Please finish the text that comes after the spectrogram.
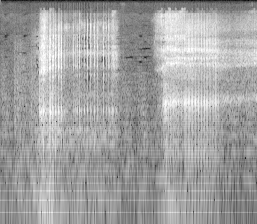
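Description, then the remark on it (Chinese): Two long, rasping snores in a row, each a rough, rumbling inhale with a buzzy texture, fairly loud and steady with a short pause between them. No talking. “此时的…却打起了呼噜。”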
